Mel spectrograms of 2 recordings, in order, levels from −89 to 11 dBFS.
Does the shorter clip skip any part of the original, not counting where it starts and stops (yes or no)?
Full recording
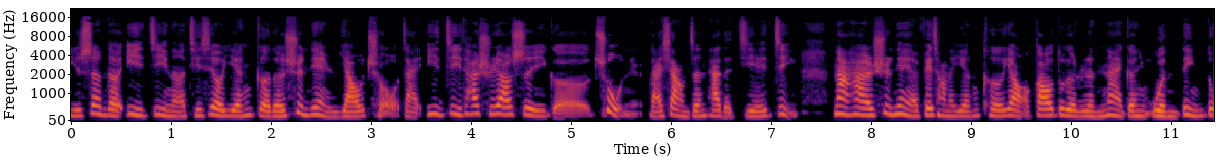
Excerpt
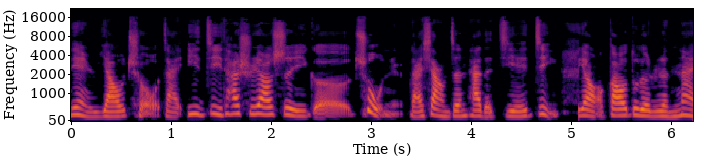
yes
